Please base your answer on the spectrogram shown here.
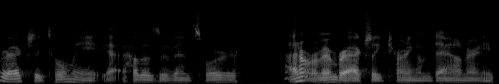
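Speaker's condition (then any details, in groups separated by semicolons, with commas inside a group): Duchenne muscular dystrophy; age 28, past usual life expectancy of 21, stem cell therapy in Costa Rica since about six years ago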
